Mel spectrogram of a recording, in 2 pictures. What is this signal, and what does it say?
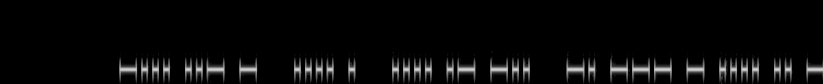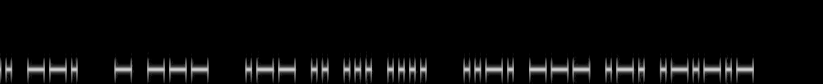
Morse code, heard as a keyed tone, about 22 wpm, 700 Hz. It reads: BUT HE HAD NOTHING TO WISH FOR.
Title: Sentences from Top 1600 Words 22wpm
